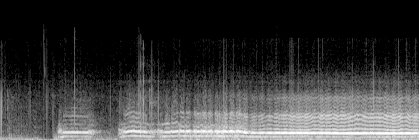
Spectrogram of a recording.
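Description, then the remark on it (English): A rooster crows loudly, played back three times lower in pitch than usual: a short opening note followed by a long, sustained cock-a-doodle-doo that holds steady to the end. “Oh, it's a rooster crowing.”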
